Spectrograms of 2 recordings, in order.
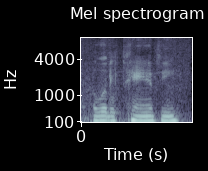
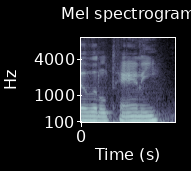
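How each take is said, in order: First: The second T is clearly pronounced. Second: The second T is dropped entirely. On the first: The speaker calls it right. "A little tanty is better" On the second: The speaker calls it wrong. "but I say a little tanny. But there's a T in there. I just don't say it"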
